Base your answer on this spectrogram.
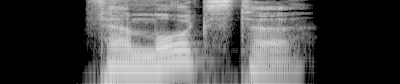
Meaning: inflection of vermurkst: 1. strong/mixed nominative/accusative feminine singular 2. strong nominative/accusative plural 3. weak nominative all-gender singular
- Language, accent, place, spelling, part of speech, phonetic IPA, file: German, Germany, Berlin, vermurkste, adjective / verb, [fɛɐ̯ˈmʊʁkstə], De-vermurkste.ogg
